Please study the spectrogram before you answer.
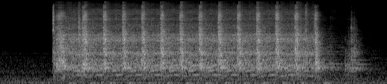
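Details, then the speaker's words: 1985 Honda Elite 150 scooter during carburetor fuel-leak diagnosis (later traced to fuel bowl gasket), vacuum fuel line drained: quick even chuffs as the single cranks briskly and catches, then cuts off; normal start. "let's crank it see if it I mean obviously it works because it runs I'll see what we get"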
